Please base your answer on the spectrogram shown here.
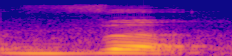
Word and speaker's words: veux: It was je veux, V-E-U-X. There also, the X was silent.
